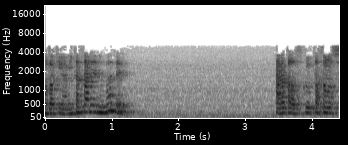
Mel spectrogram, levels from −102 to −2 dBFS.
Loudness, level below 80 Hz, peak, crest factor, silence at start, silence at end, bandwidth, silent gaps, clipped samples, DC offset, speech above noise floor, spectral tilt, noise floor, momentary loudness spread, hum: -17 LUFS; -50 dBFS; 0 dBFS; 18 dB; 0 s; 0 s; 5.2 kHz; none; under 0.1%; under 0.1%; 24 dB; -4 dB/octave; -41 dBFS; 8 LU; none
